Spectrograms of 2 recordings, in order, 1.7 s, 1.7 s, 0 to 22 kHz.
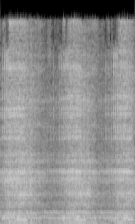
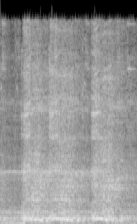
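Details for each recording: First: Jammin JPX 21 nitro engine with Pico head in an RC truggy, warming up from 149 degrees: high buzzy note swells and falls, dropping cleanly to steady idle each time, thick exhaust smoke; normal return to idle. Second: Jammin JPX 21 nitro engine with Pico head in an RC truggy, just warmed up, carb tune on the rich side: thin high buzzing idle wandering up and down; slight two-stage idle, owner expects it to stabilise once hot.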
